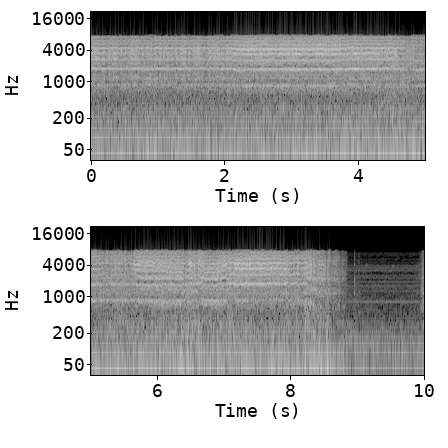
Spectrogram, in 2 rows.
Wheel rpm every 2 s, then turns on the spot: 230, 230, 230, 220, 40.
none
